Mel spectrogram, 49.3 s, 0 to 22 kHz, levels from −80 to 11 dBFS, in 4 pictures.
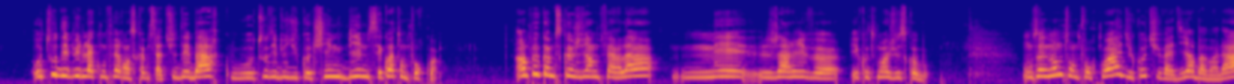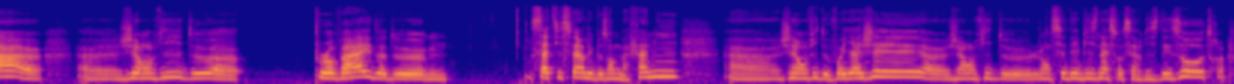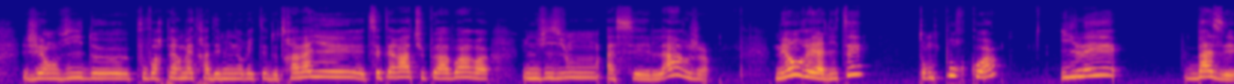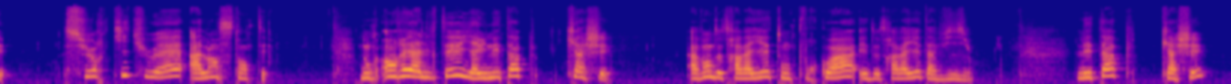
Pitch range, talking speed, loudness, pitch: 205-260 Hz, 165 wpm, -20 LUFS, 230 Hz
